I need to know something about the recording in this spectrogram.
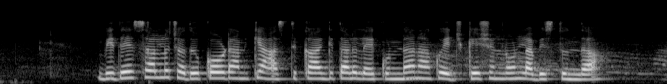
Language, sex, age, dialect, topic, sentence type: Telugu, female, 18-24, Utterandhra, banking, question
